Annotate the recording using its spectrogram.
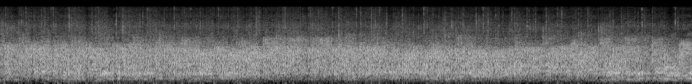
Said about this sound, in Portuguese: Muchísimas gracias. Un aplauso, por favor.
